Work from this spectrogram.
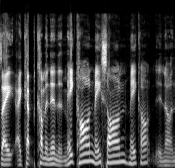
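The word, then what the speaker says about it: Macon: I kept coming in makon Mason makon you know and then they finally said it rhymes with bacon so I got it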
